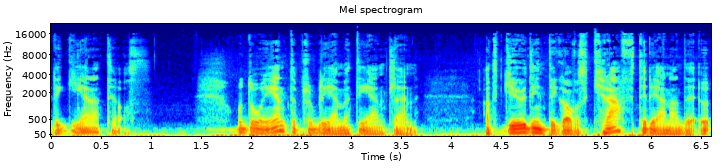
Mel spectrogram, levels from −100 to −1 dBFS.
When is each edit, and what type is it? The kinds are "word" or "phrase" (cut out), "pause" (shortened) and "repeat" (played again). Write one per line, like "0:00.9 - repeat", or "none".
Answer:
none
